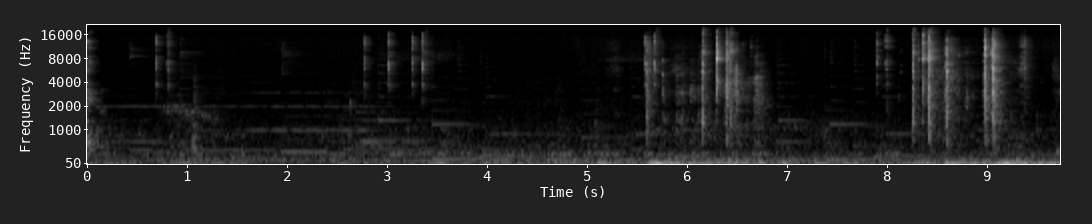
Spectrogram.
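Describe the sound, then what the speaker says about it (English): Typing on a computer keyboard during a game stream, bursts of close clicky keystrokes that grow busier toward the end, over a low background hum with faint speech. "You guys get a tiny bit of typing ASMR today if you truly want it."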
